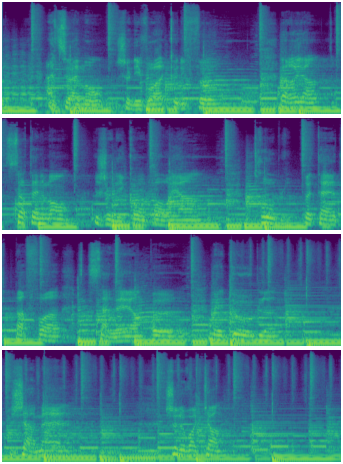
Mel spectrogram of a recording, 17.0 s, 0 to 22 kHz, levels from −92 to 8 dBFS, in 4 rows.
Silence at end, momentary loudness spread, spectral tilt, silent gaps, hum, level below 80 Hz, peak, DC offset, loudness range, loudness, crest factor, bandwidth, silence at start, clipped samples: 0 s; 5 LU; -6 dB/octave; none; none; -18 dBFS; 0 dBFS; under 0.1%; 1 LU; -14 LUFS; 12 dB; over 20 kHz; 0 s; under 0.1%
